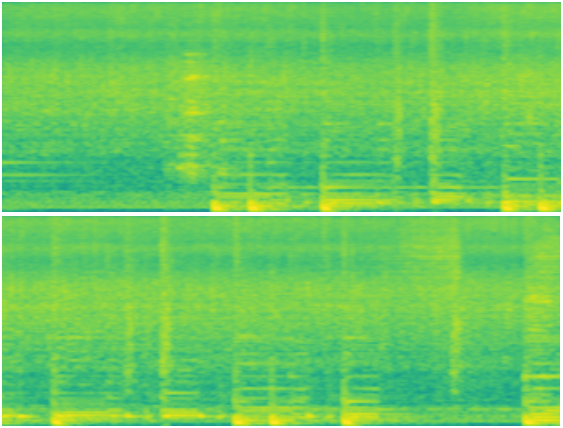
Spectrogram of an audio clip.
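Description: Raw chicken pieces sizzling in hot oil with onion and ginger in a pot, a steady frying hiss. Background music plays over it from about a second and a half in.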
